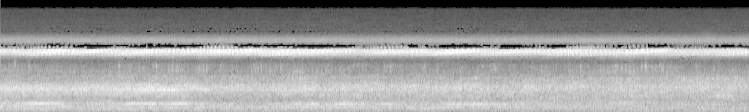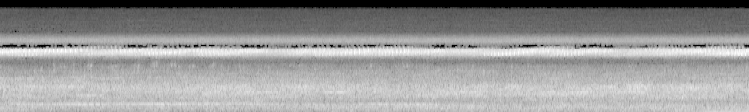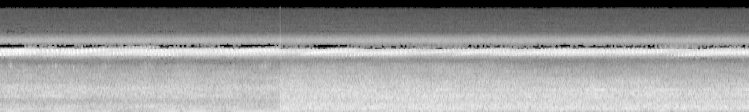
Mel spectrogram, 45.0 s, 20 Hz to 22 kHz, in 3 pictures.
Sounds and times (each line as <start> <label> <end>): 0.0 cars going by on the road 44.9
